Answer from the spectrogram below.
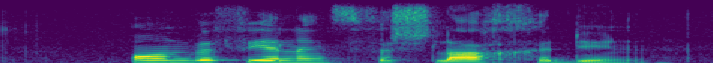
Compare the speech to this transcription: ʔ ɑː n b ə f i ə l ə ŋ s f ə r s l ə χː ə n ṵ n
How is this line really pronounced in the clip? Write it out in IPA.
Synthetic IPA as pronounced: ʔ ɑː n b ə f i ə l ə ŋ s f ə r s l ɐ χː ə d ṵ n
